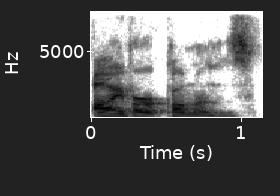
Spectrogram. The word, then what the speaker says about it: Ivor Cummins: so please indulge me it's ior commin and cummings is the British cumin no I gotta cumin I gotta get it with the accent on the first syllable okay gotcha cumins okay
